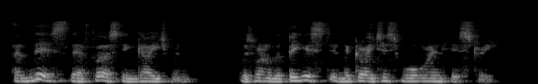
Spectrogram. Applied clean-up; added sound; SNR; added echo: none; none; none; none.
